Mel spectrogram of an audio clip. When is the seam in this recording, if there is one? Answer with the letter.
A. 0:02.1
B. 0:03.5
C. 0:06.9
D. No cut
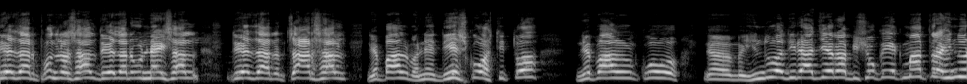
B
